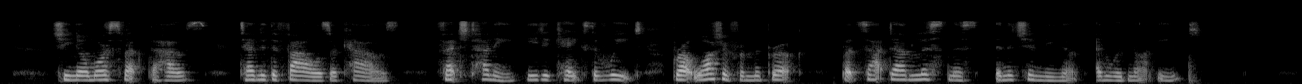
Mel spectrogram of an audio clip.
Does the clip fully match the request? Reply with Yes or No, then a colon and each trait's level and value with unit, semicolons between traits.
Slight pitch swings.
Yes: narrow, 2.1 semitones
